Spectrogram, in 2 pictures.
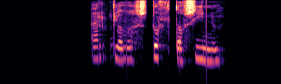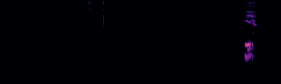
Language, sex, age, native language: Icelandic, male, 8, Icelandic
